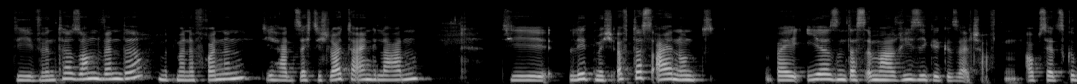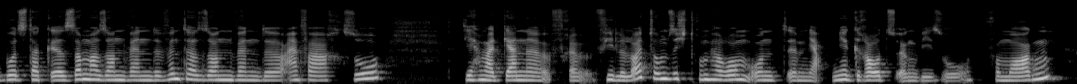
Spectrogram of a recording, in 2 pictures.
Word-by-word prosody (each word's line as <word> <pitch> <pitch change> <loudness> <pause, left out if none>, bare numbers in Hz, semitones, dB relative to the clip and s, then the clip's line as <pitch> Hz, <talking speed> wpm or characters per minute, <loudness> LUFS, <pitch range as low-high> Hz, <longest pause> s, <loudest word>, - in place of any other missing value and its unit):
die 195 -2 -3
Wintersonnenwende 255 - +2 0.2
mit 215 -2 -4
meiner 200 0 -1
Freundin, 240 +9 +1
die 205 -1 -3
hat 195 -1 -2
60 195 0 -4
Leute 230 +2 +1
eingeladen. 220 +4 0 0.8
Die 195 -2 -1
lädt 240 +4 +1
mich 200 0 -1
öfters 285 +4 0
ein, 235 0 +4
und 210 0 -1 0.6
bei 195 -1 0
ihr 235 +3 +3
sind 220 -1 +1
das 210 0 +1
immer 200 0 +2
riesige 210 -3 0
Gesellschaften, 185 +9 -8
ob's 190 0 -4
jetzt 190 0 -2
Geburtstag 210 -1 -1
ist, 195 0 +2
Sommersonnenwende, 205 -3 +2
Wintersonnenwende, 205 -5 +1
einfach 200 -1 -2
so. 275 +5 +1 0.8
Die 210 -1 +1
haben 210 0 +3
halt 190 -1 +2
gerne 195 -1 +2
fre 90 0 -8
viele 210 -4 -1
Leute 265 - +1
um 265 0 +6
sich 260 +1 -2
drumherum 220 -3 +2
und, 195 +1 -3
ähm, 185 0 -4
ja, 175 - -3
mir 215 +4 +2
graut's 195 -1 +1
irgendwie 170 0 -5
so 170 +2 -8
vor 190 - -7
morgen. 215 - +2
205 Hz, 140 wpm, -24 LUFS, 195-230 Hz, 0.8 s, um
